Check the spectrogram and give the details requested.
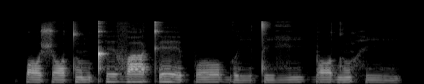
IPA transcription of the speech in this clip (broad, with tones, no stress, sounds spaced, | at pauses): k͡p ɔ˨ ʃ ɔ˨ t ũ˨ m kʰ ɪ˦ v a˦ kʼ eː˦˨ p oː˦ ɡʷ iː˨ t i˨ ɣ iː˦ ɡ͡b ɔ˦ d ũ˦ h iː˦˨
